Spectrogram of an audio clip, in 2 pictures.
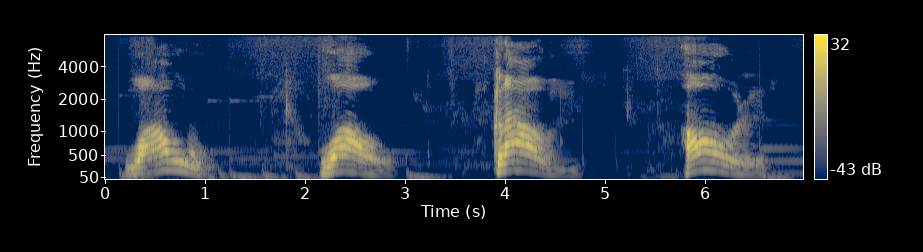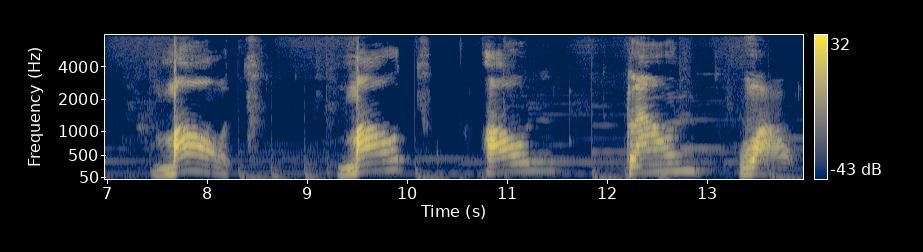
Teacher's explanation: this sound is represented by this phonetic sound a and u together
